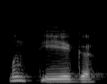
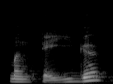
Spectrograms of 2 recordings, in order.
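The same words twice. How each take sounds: First: The word is pronounced in a relaxed, reduced way. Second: Every sound is pronounced in full, carefully. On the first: "normalmente nós pronunciamos" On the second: "aqui eu estou forçando a pronúncia"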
